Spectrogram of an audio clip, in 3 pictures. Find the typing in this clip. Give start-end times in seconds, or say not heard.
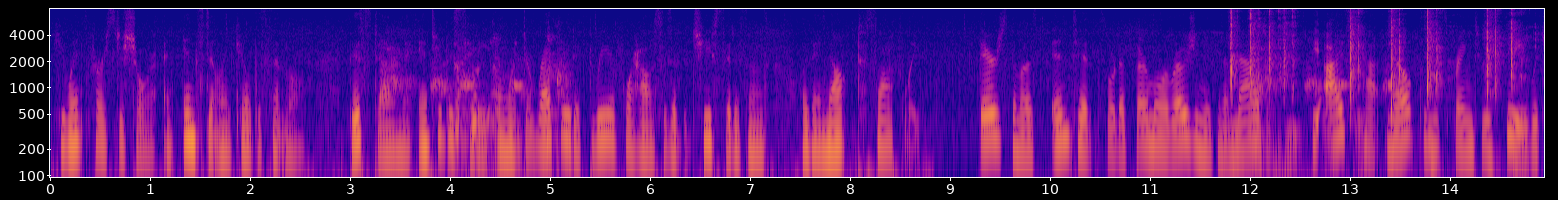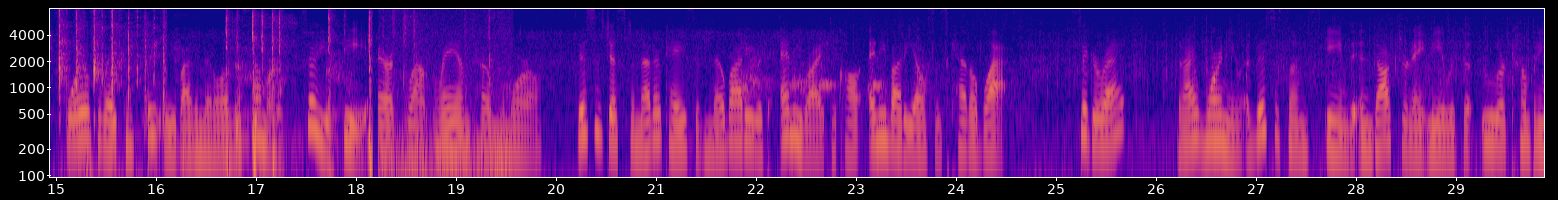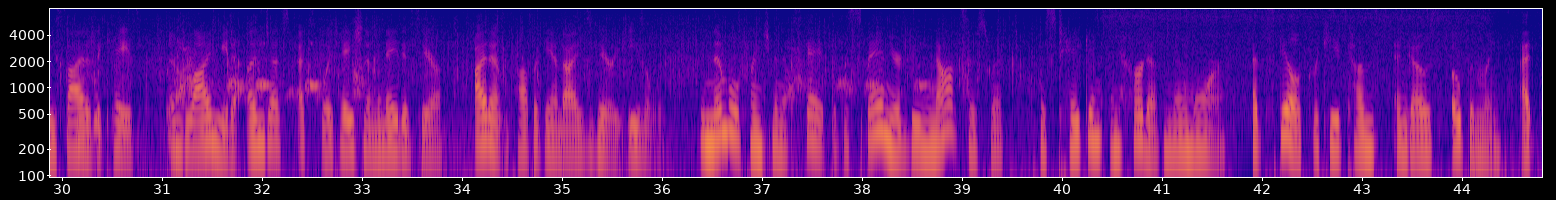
11.7-19.6.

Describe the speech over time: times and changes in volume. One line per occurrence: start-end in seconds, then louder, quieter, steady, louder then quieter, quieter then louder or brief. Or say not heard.
0.0-24.5 steady
25.1-44.7 steady.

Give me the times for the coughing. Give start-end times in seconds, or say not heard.
4.0-5.2, 16.8-18.0, 30.1-31.3.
